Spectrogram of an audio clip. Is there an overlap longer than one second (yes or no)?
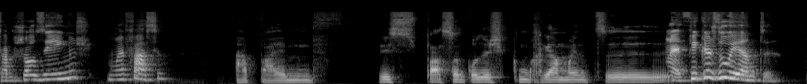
no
